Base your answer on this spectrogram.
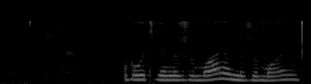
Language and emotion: Russian, neutral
